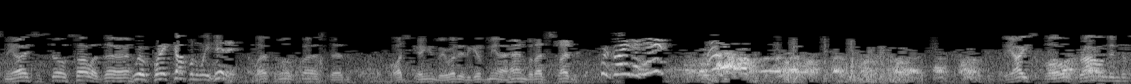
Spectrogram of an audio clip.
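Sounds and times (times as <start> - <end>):
speech: 0.0 - 9.2, 10.0 - 11.3
sled dogs barking, yipping and whining excitedly: 6.4 - 11.0.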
